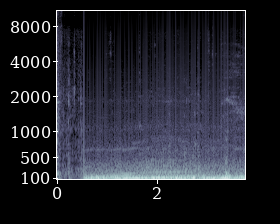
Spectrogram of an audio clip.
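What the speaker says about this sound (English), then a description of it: "So let's jump in now and take it for a test drive." A neglected Alfa Romeo Brera 3.2 Q4 with 49,000 miles sets off on a test drive after a faint click, its low engine and road rumble steady and loud from inside the cabin.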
